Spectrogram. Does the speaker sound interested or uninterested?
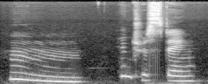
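interested. It sounds plain, as if genuinely interested.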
